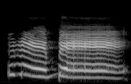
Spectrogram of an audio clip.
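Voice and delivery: very high squeaky cry; screaming hare. Acted. The scruffy hare screams for help in terror. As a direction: shriek like a frightened little hare. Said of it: "schrie der struppige Hase".

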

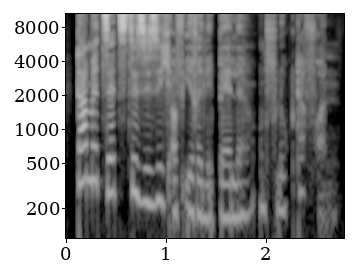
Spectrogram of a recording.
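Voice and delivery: ordinary delivery

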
